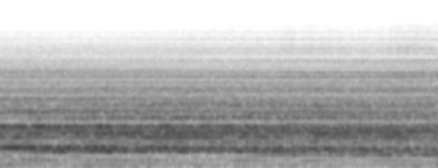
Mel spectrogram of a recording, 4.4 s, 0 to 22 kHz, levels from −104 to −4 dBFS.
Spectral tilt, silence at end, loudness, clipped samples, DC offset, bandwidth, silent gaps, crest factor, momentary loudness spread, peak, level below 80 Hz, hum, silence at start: -4.5 dB/octave; 0 s; -34 LUFS; under 0.1%; under 0.1%; 8.8 kHz; none; 12 dB; 3 LU; -20 dBFS; -64 dBFS; none; 0 s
